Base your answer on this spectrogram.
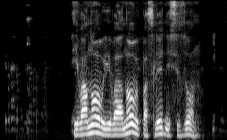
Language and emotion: Russian, neutral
